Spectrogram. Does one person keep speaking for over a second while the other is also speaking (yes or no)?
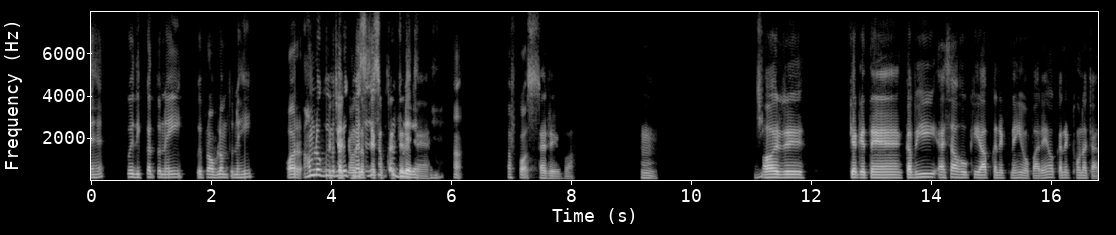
yes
